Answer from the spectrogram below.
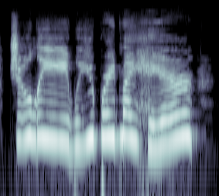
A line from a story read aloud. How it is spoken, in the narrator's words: Kelsey pleaded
